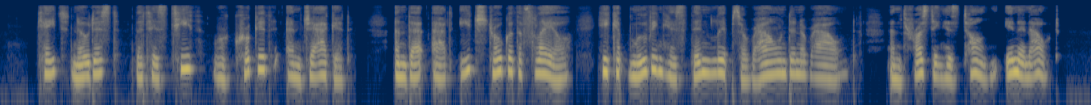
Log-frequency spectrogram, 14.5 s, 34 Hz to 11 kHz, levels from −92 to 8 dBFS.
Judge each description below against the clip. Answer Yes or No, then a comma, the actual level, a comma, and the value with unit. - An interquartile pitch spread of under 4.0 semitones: No, average, 4.4 semitones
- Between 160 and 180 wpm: No, slow, 135 wpm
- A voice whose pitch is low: No, medium, 175 Hz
